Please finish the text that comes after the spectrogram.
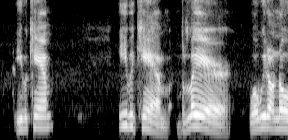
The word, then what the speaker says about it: Ebukam: Ebukam.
